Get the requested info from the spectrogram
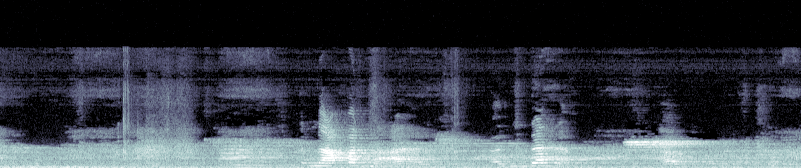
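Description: Human voices heard as several short pitched calls, a second or so apart, over a steady low hum.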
